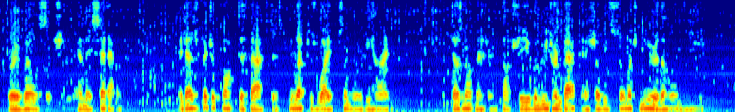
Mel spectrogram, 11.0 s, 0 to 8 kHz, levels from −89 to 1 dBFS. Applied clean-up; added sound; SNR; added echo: classical method spectral subtraction.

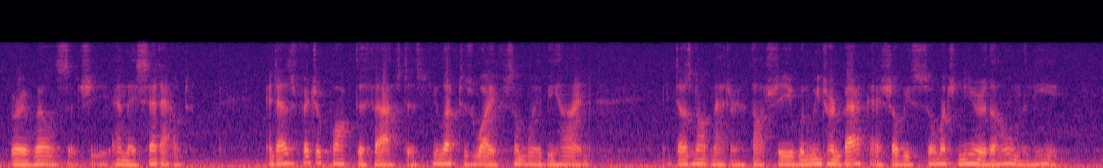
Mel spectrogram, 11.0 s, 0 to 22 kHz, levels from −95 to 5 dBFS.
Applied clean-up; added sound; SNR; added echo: none; none; none; none.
